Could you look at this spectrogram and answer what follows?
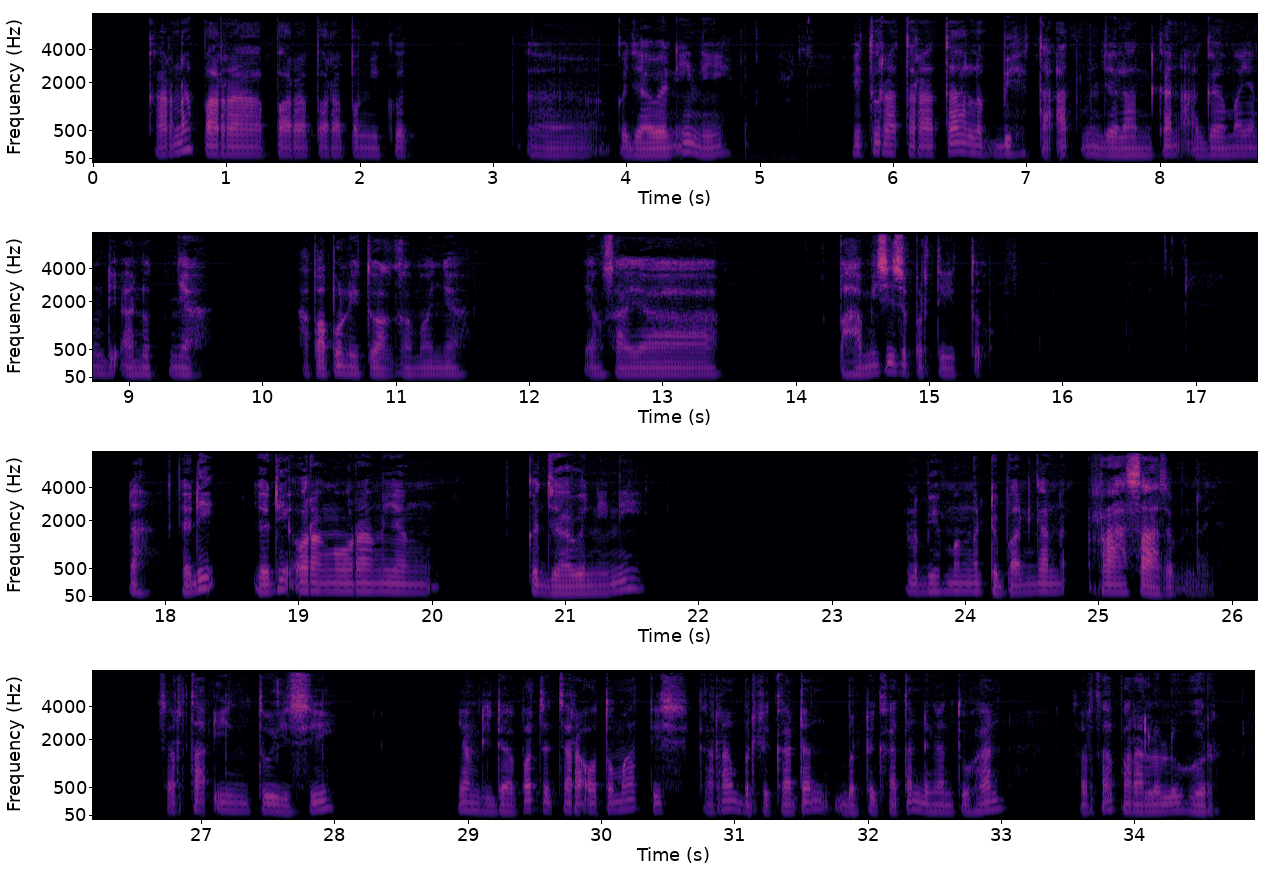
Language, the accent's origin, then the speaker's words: Indonesian; Java, Indonesia; accent: Javanese (medok); Ya bagaimanapun saya ini juga orang Jawa ya. Makanya kadang kalau saya ngomong ini ada medok-medoknya gimana.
